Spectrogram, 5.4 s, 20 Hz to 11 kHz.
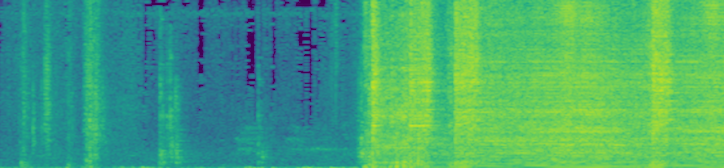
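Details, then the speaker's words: Lambretta Series 2 SS225 two-stroke single, good compression, after a 60 km ride on a cold day: starts straight away into fast idle with a dry metallic scrape over the firing; owner suspects big end or little end, source undetermined. "My Series 2 SS225 is making a very strange scraping sound."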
